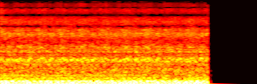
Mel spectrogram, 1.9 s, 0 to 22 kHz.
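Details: 2005 Dodge Ram 3500 Cummins diesel idling after an alarm-related no-crank no-start was cleared by enabling the alarm with the key fob and turning it right back on: steady, even rumble with no knocks or misses.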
